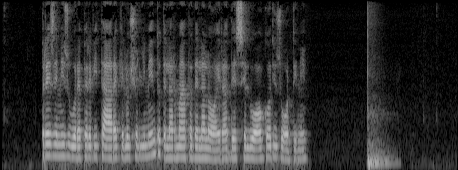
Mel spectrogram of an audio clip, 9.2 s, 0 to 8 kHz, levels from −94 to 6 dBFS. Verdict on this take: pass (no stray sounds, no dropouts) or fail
fail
